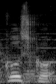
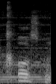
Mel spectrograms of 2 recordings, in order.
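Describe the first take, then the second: First: The first vowel sounds like 'oo'. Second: The first vowel sounds like 'oh'. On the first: The word does not exist. The speaker calls it wrong. "I don't say Cusco" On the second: The word means central neighbor. The speaker calls it right. "I say Cosco"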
